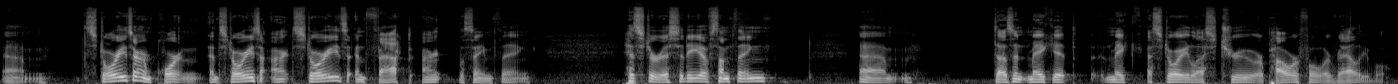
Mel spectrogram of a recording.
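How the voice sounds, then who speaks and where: Gravelly American man, thoughtful and halting. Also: lowish voice, expressive. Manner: thoughtful, halting, searching for words. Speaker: pastor, podcast guest. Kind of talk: casual conversational interview.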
